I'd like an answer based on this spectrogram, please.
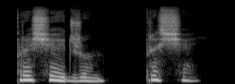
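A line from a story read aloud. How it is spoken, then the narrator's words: Whisper. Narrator (Russian): прошептала Долли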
